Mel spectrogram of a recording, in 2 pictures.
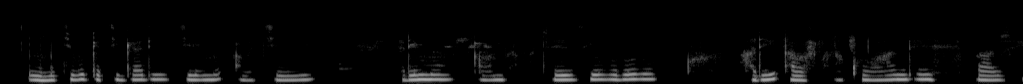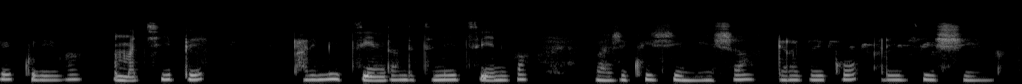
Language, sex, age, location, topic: Kinyarwanda, female, 18-24, Nyagatare, government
